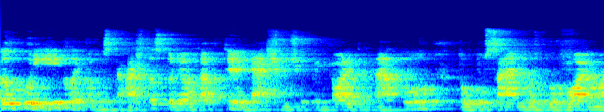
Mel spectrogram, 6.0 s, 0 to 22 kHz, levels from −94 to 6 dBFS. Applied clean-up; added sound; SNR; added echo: none; none; none; reverberation time 0.9 s.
